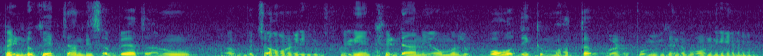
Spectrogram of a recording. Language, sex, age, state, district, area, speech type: Punjabi, male, 18-30, Punjab, Mohali, rural, spontaneous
